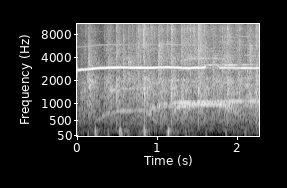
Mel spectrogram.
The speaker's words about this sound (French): On applaudit jusqu'à temps qu'il commence, s'il vous plaît.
